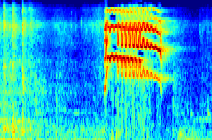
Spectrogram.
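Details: A hand-fed baby Alexandrine parakeet gives one drawn-out, nasal, steady squawk of about half a second after a quiet start.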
